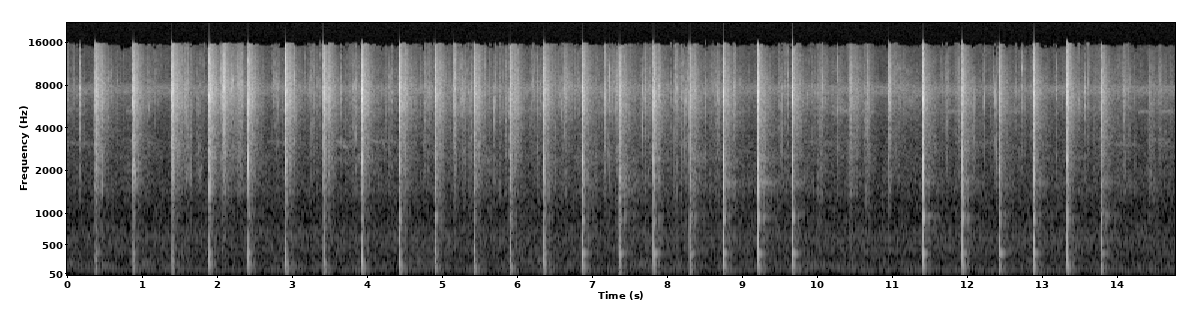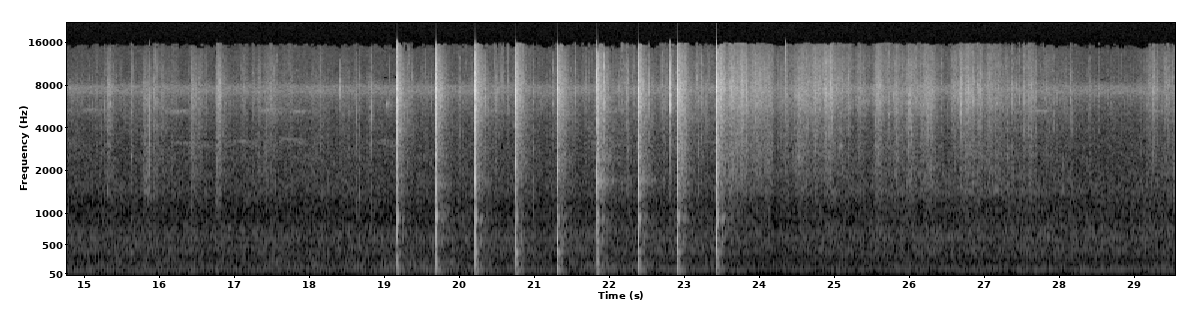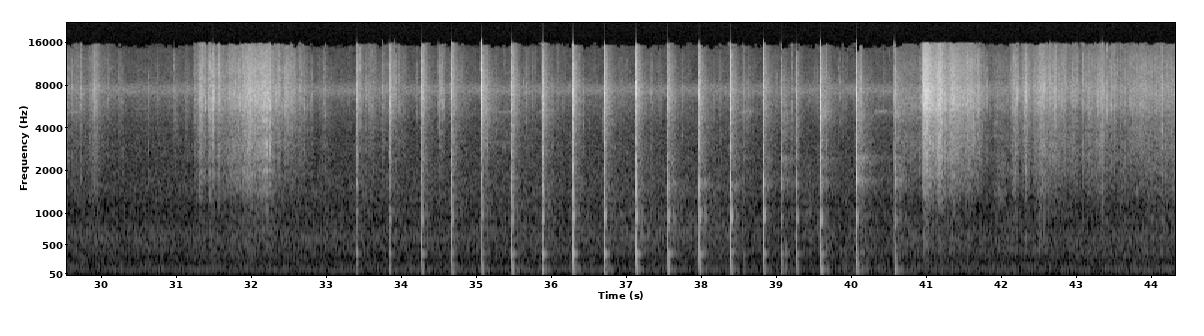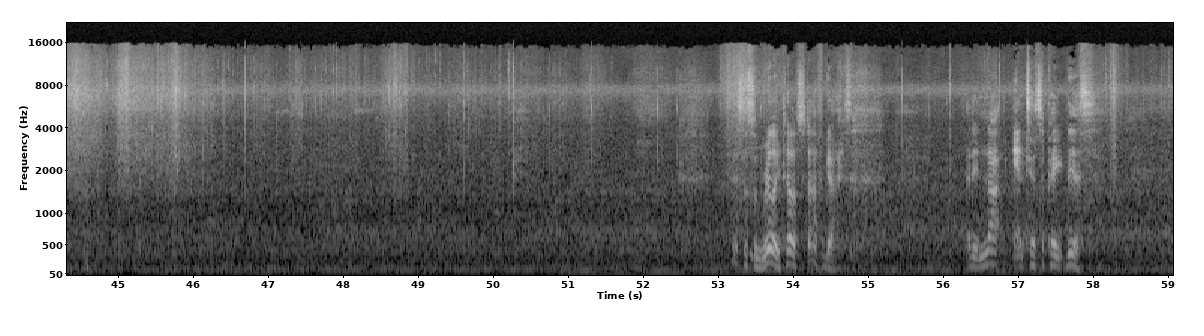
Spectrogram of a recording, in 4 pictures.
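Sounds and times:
rustling: 0:00.0 - 0:34.7, 0:40.7 - 0:52.3.

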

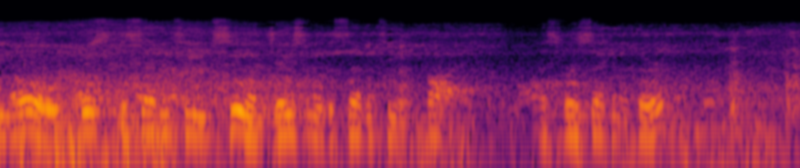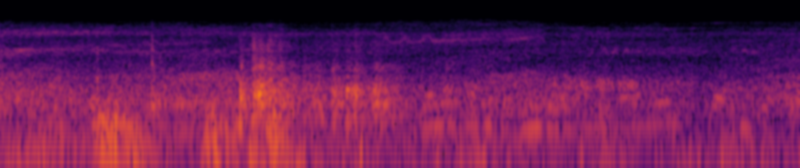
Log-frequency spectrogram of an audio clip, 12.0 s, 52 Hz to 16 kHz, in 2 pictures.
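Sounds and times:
electric rc car motors whining: 0:00.0 - 0:12.0.

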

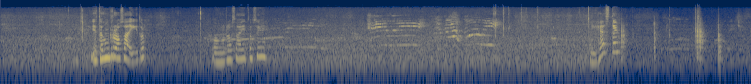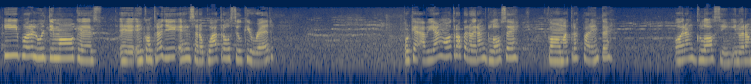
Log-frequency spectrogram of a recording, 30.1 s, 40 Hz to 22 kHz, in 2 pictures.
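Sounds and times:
faint high drawn-out cry: 0:21.1 - 0:22.9, 0:26.9 - 0:28.7
high-pitched animal call: 0:21.2 - 0:22.9.

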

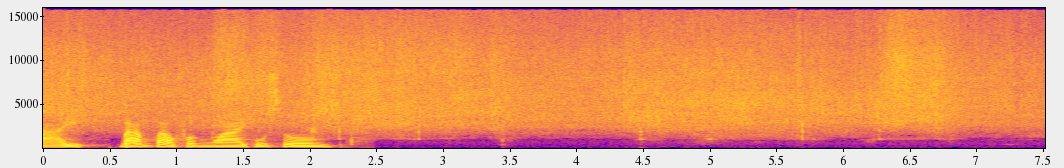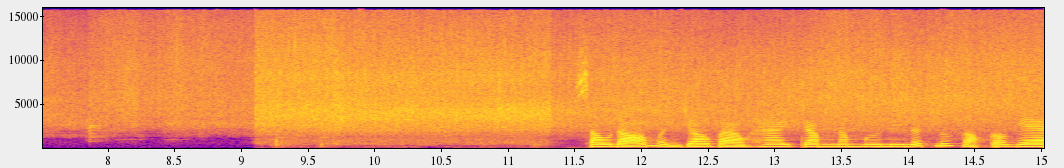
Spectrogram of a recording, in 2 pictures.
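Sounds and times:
meat sizzling in a pan: 0:00.0 - 0:15.0.

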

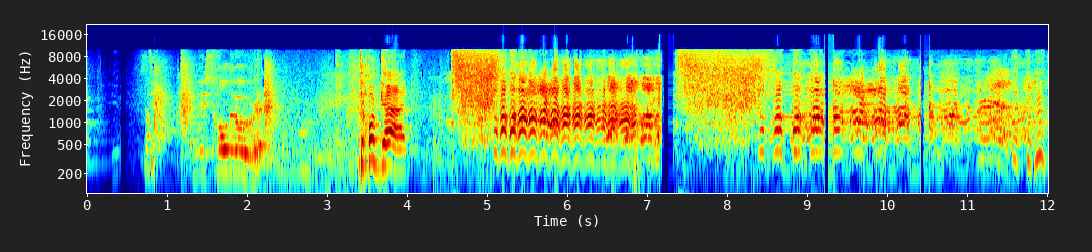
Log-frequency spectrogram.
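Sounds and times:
fire extinguisher hissing: 0:04.5 - 0:05.5, 0:07.3 - 0:08.8
people laughing: 0:05.0 - 0:07.2, 0:08.4 - 0:12.0.

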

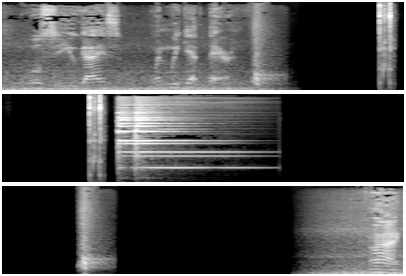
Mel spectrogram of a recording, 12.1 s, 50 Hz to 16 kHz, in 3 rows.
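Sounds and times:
notification bell ding: 0:05.2 - 0:06.8.

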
